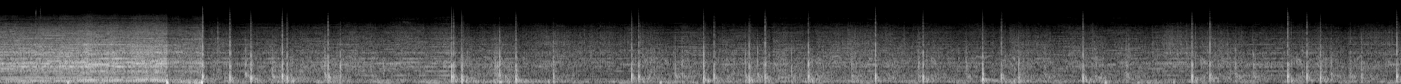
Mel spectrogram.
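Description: Fireworks display: aerial shells bursting in a rapid, irregular run of sharp bangs and pops, two or three a second, with crackle between them. Music plays for the first couple of seconds and cuts off suddenly just before the bangs take over.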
